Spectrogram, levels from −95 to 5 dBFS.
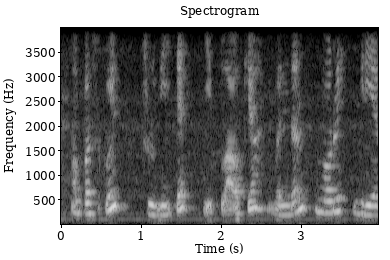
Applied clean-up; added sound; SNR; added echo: none; none; none; none.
